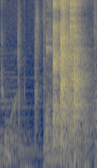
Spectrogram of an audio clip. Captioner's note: glass clanking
